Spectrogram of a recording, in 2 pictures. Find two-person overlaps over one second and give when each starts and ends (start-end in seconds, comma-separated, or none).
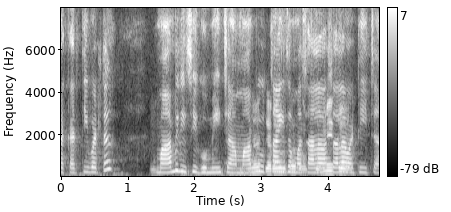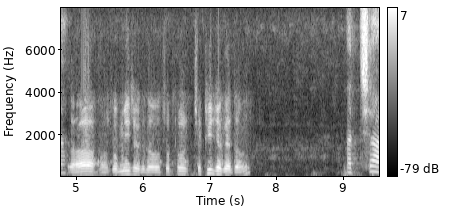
2.8-4.3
